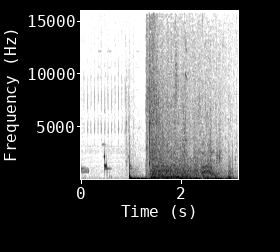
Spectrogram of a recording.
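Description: A loud explosion bursts with crackling debris.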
